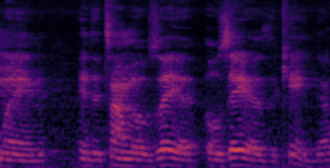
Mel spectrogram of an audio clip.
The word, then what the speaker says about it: Hosea: Those are the 10 tribes which were carried away prisoners out of their own land in the time of Hosea the king.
